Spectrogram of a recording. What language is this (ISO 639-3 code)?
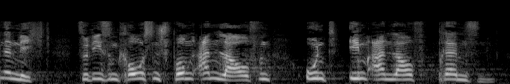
deu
